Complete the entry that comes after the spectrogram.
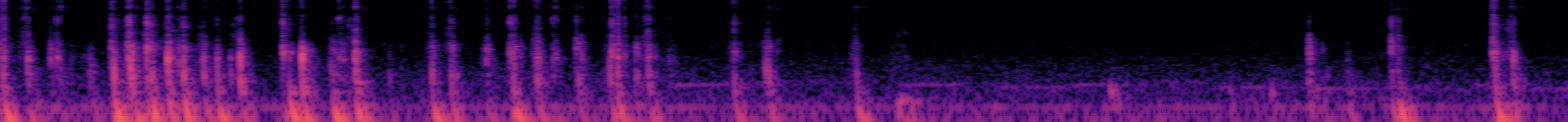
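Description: Fast fingertip typing on a Hanmumu capacitive keyboard with plastic cat-shaped keycaps produces soft, muffled, thocky keystrokes with a low-heavy tone. Keystrokes come in irregular bursts, dense and louder in the first few seconds, sparser in the middle, then a few more taps near the end.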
